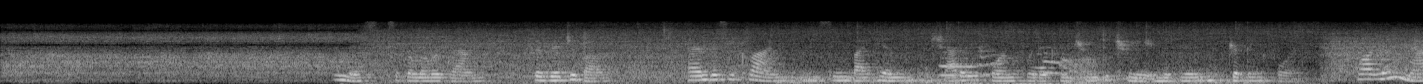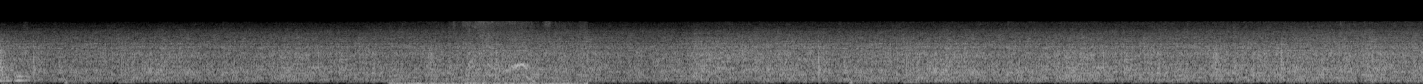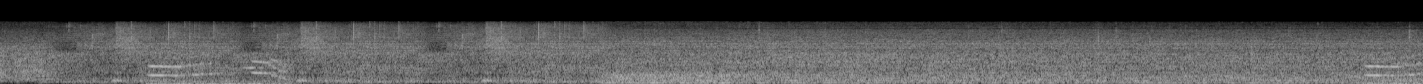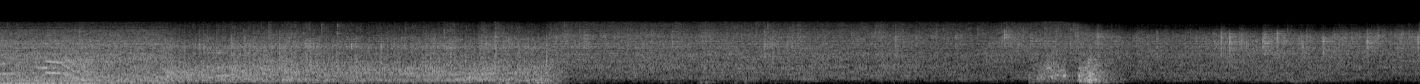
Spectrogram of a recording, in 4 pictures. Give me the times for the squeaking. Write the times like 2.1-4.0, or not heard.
9.3-11.1, 29.9-31.4, 42.0-43.7.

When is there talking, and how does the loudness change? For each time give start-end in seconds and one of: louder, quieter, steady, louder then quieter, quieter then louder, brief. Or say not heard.
3.3-6.2 brief
6.8-14.5 steady.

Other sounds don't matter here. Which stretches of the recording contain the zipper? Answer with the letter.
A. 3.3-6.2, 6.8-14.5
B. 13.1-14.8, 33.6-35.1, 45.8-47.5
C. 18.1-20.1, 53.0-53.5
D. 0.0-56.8
C.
